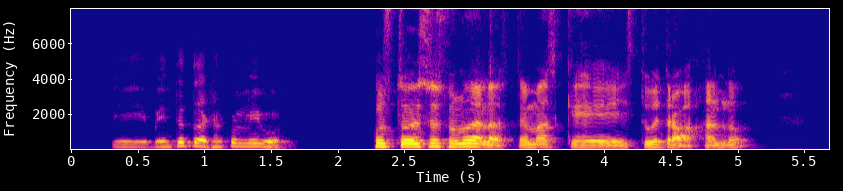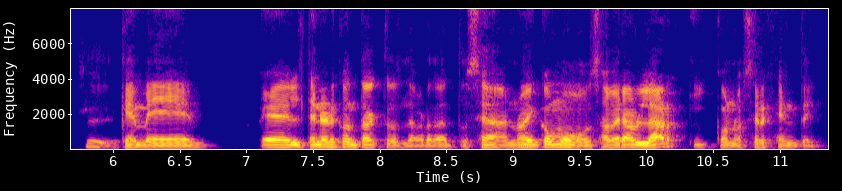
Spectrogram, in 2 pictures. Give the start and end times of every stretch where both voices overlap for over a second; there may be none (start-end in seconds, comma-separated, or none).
none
